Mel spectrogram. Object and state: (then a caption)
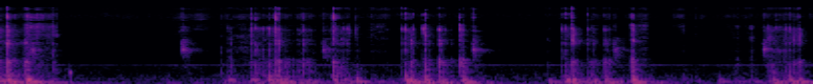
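Brass clock ornament, tapped and scratched. Fingertips and short nails quickly scratch and tap the ornate cast brass corner ornament and the flat brushed metal dial beside it on a clock framed by a wooden case. The result is rapid clusters of soft, dull taps and short scratchy rustles, mostly low in tone, rising and falling in uneven bursts with brief quiet gaps.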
